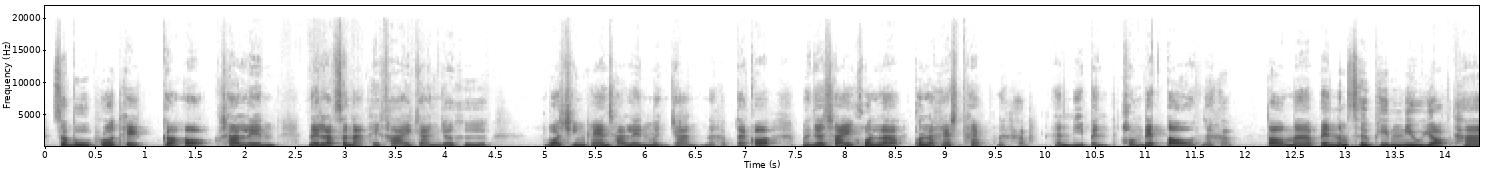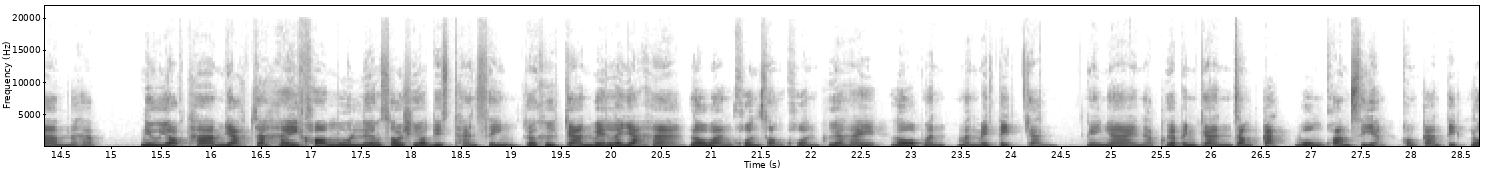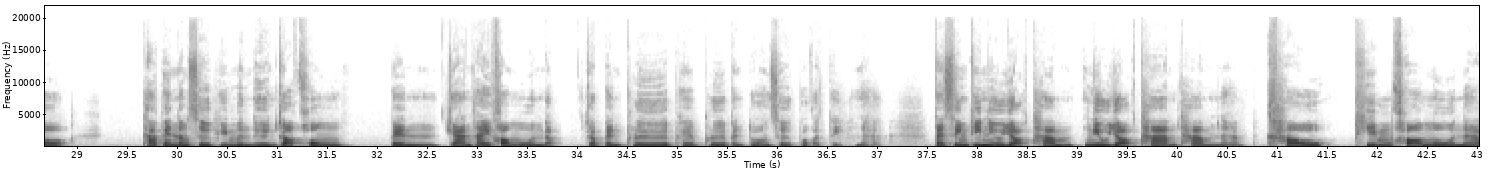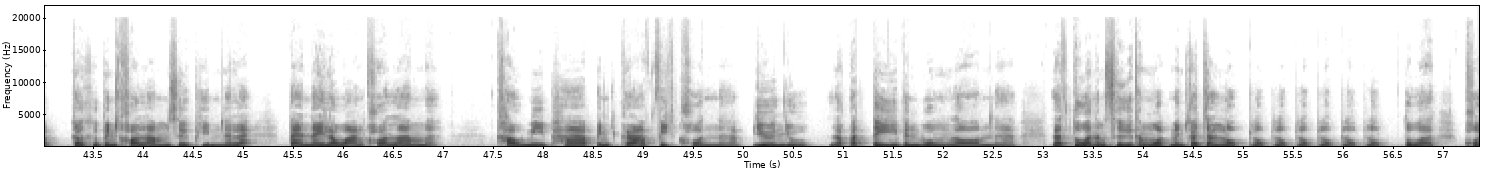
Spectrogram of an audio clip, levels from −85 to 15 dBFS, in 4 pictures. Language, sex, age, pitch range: Thai, male, 30-49, 125-175 Hz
